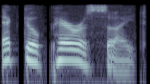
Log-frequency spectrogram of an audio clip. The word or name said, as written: ectoparasite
